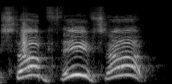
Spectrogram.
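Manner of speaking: high shouted cry after a thief; a character screaming at a fleeing thief, high and shouted; mock shout. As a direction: yell it after someone running off. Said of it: "Fael's like".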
